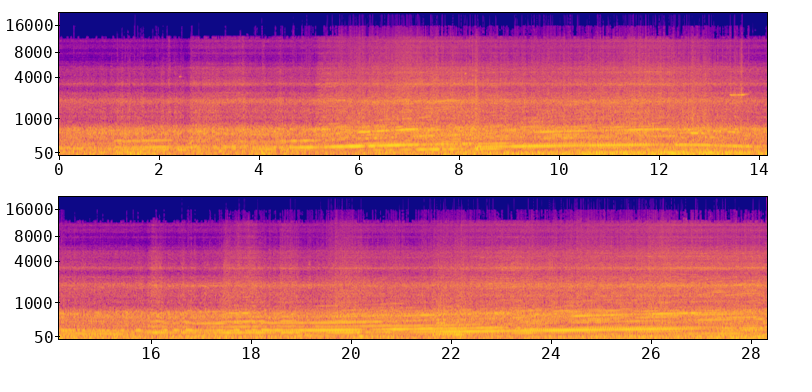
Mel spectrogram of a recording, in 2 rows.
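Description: A 1971 Ford Capri's 2.0-litre race engine, heard from inside the cabin, revving hard under acceleration. Its pitch climbs again and again, dropping back at each gear change. It gets louder after the first few seconds.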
